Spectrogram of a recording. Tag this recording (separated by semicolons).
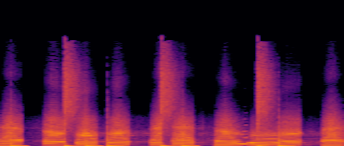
tekno; drum; bass; techno; DNB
